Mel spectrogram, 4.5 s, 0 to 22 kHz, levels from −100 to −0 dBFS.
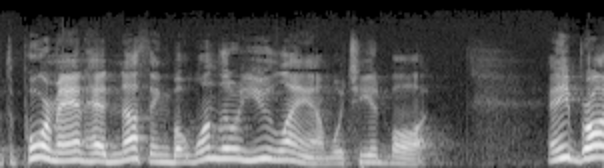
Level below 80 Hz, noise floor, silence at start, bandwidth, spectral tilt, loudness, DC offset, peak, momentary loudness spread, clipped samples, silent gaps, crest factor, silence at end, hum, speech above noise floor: -62 dBFS; -54 dBFS; 0 s; 9.8 kHz; -6.5 dB/octave; -18 LUFS; under 0.1%; 0 dBFS; 12 LU; under 0.1%; none; 18 dB; 0 s; none; 37 dB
